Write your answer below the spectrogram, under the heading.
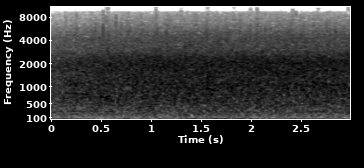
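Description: A stadium crowd applauds steadily, a dense, even wash of clapping and cheering noise that holds at a constant loudness for a few seconds with no voices standing out, as Antoine Griezmann is substituted off during a football match against Athletic Club.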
